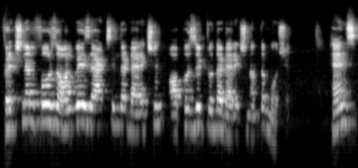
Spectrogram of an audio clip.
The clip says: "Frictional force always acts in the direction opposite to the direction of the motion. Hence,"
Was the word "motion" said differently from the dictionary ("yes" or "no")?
no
